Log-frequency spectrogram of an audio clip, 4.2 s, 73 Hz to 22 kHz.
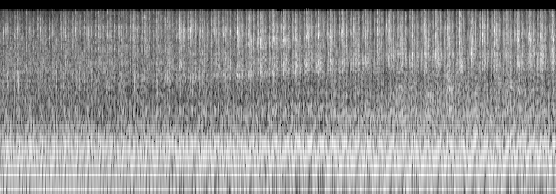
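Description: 1964 Dodge 330's 383 V8 idling steadily through its headers and exhaust, still warming up after a cold start.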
